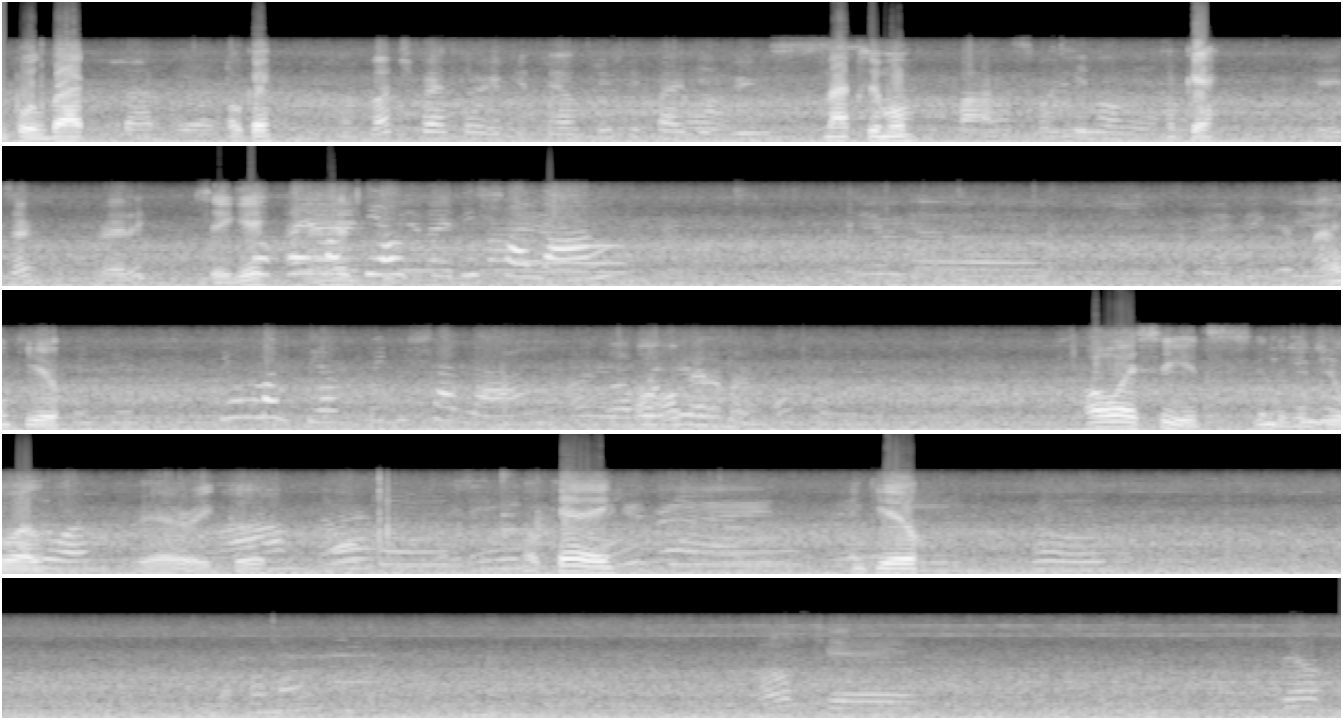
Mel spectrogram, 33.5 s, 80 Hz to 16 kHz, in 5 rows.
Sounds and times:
Outside, rural or natural: 0:00.0 - 0:33.4.

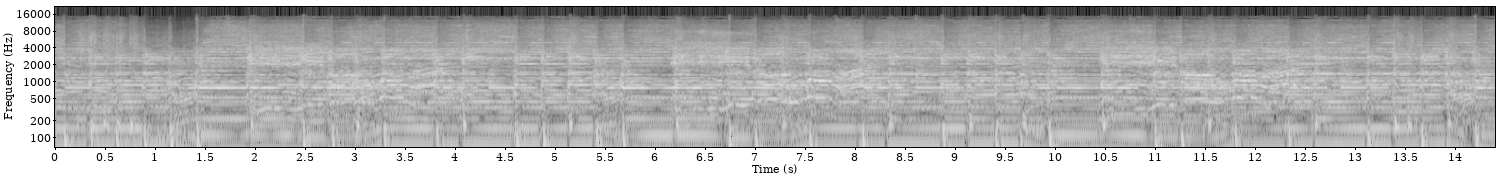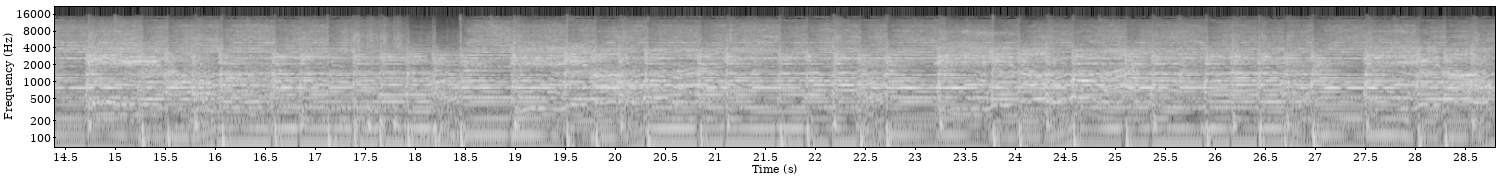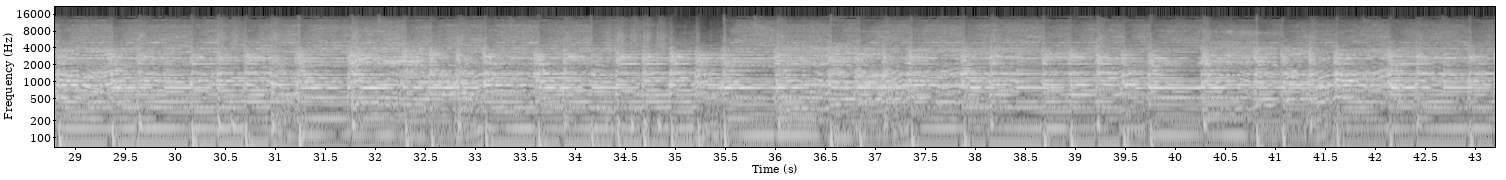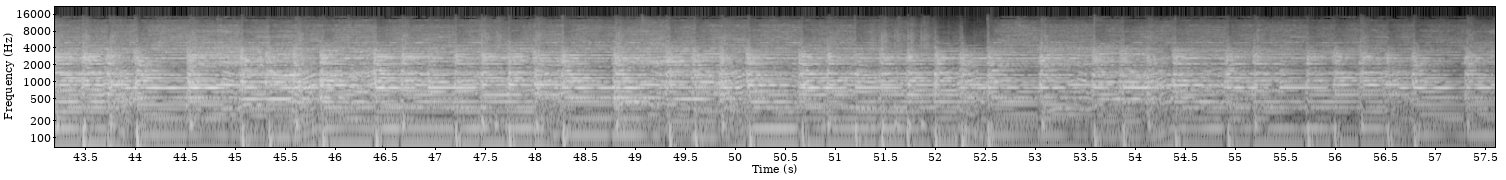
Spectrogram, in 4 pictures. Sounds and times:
Rock music: 0:00.0 - 0:57.6.

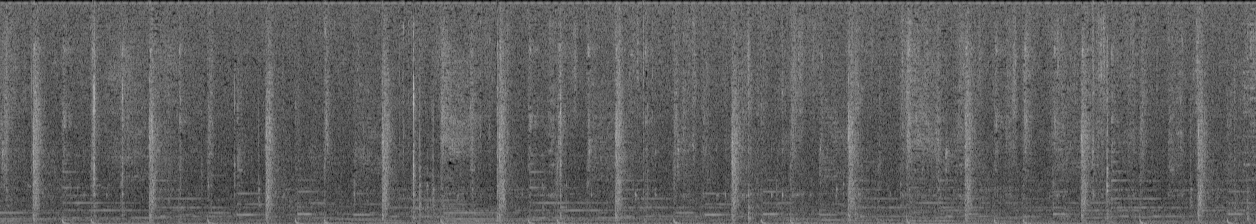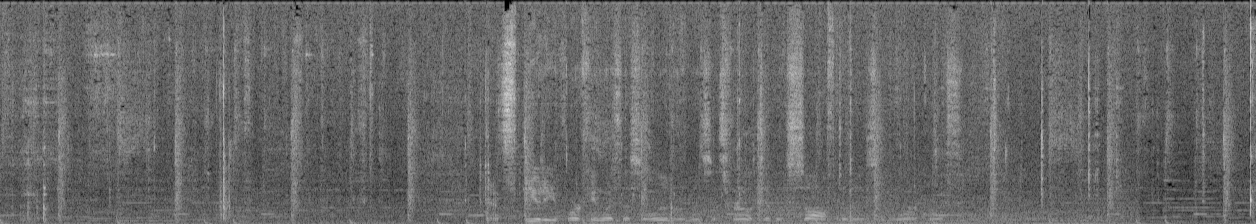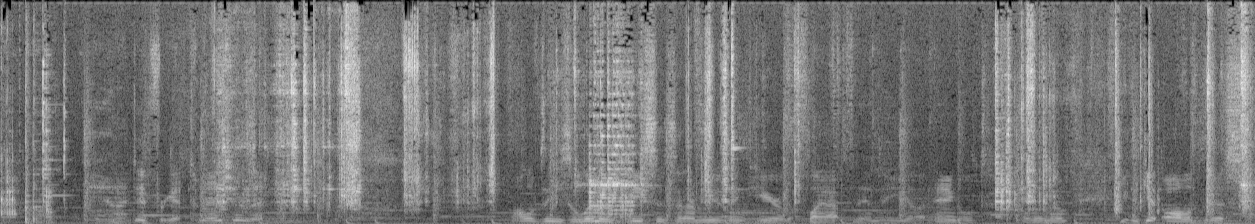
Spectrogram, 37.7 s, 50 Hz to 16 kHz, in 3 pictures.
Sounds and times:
Music: 0:00.0 - 0:37.6
Speech: 0:17.4 - 0:22.2, 0:26.0 - 0:27.9, 0:30.2 - 0:37.6.

